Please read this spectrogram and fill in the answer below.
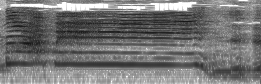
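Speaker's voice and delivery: imitating a little girl's high shout of "Mommy!" through a laugh; daughter calling out. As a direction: call out like her excited little daughter in the audience, laughing. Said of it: "I could hear my daughter like".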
